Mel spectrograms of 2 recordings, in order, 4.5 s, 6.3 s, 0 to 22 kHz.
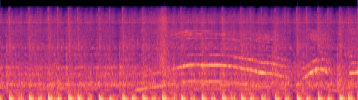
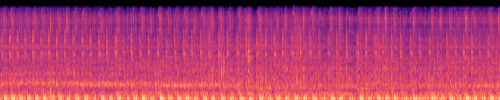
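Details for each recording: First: Honda Supra X 125 motorcycle idling after the rotary centrifugal oil filter was cleaned and refitted: a steady low thumping at about four beats per second, even and unbroken under music overlay. A normal, smooth idle. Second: Honda Supra X 125 motorcycle idling roughly: choppy, uneven lumpy idle with wavering pitch that never settles, hard to hold idle; the idle fault is put down to the carburetor, which is dirty and flooding.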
